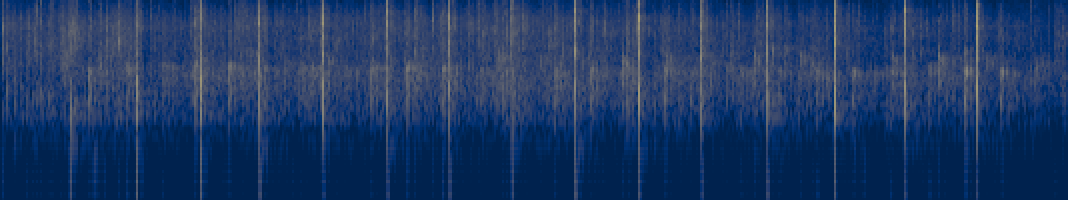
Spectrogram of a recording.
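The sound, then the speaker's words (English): A church audience applauds the women of the church steadily, a dense wash of many hands clapping with sharp, evenly spaced louder claps cutting through at a quick, regular beat for the full eight seconds. “We give the women a huge big clap.”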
